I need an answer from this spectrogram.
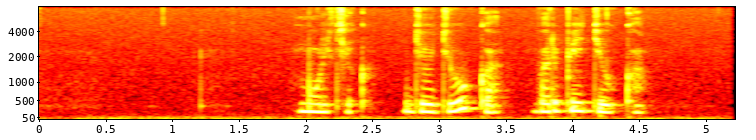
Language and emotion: Russian, neutral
